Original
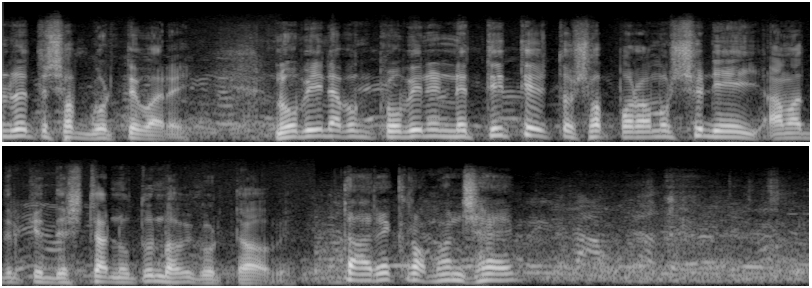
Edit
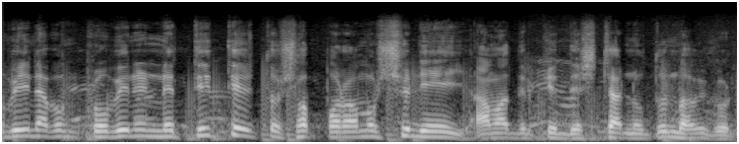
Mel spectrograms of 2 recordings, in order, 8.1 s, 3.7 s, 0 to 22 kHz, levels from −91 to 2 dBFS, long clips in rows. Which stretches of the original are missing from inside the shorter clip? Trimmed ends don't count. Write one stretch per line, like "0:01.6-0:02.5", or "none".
none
